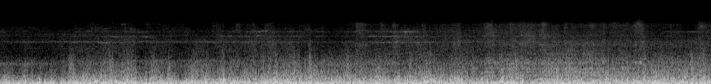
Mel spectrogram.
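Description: Train running: a steady low rumble, with a faint high whine in the first few seconds.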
